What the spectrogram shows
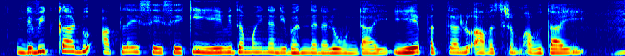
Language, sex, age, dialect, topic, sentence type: Telugu, female, 18-24, Southern, banking, question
